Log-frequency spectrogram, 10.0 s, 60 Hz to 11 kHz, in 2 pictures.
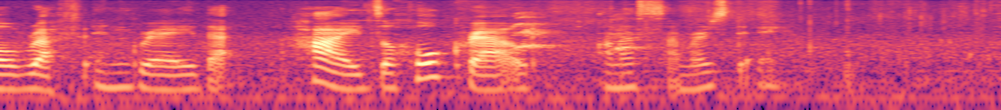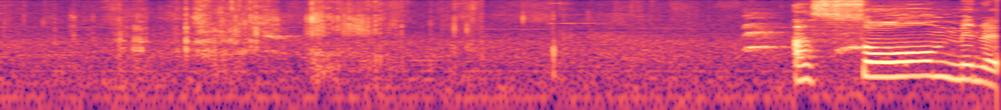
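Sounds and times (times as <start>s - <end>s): low background hum: 0.0s - 10.0s
book pages turning: 3.5s - 8.5s.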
